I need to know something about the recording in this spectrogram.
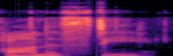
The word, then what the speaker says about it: honesty: you're i appreciate your honesty no h and honesty what couldn't you live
